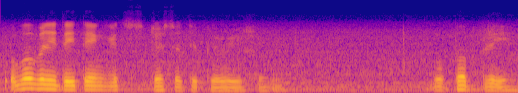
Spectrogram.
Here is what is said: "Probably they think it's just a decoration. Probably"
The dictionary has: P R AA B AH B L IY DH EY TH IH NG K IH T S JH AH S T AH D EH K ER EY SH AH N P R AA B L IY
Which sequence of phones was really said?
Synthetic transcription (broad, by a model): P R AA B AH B L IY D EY T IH NG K IH T S JH AH S T AH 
